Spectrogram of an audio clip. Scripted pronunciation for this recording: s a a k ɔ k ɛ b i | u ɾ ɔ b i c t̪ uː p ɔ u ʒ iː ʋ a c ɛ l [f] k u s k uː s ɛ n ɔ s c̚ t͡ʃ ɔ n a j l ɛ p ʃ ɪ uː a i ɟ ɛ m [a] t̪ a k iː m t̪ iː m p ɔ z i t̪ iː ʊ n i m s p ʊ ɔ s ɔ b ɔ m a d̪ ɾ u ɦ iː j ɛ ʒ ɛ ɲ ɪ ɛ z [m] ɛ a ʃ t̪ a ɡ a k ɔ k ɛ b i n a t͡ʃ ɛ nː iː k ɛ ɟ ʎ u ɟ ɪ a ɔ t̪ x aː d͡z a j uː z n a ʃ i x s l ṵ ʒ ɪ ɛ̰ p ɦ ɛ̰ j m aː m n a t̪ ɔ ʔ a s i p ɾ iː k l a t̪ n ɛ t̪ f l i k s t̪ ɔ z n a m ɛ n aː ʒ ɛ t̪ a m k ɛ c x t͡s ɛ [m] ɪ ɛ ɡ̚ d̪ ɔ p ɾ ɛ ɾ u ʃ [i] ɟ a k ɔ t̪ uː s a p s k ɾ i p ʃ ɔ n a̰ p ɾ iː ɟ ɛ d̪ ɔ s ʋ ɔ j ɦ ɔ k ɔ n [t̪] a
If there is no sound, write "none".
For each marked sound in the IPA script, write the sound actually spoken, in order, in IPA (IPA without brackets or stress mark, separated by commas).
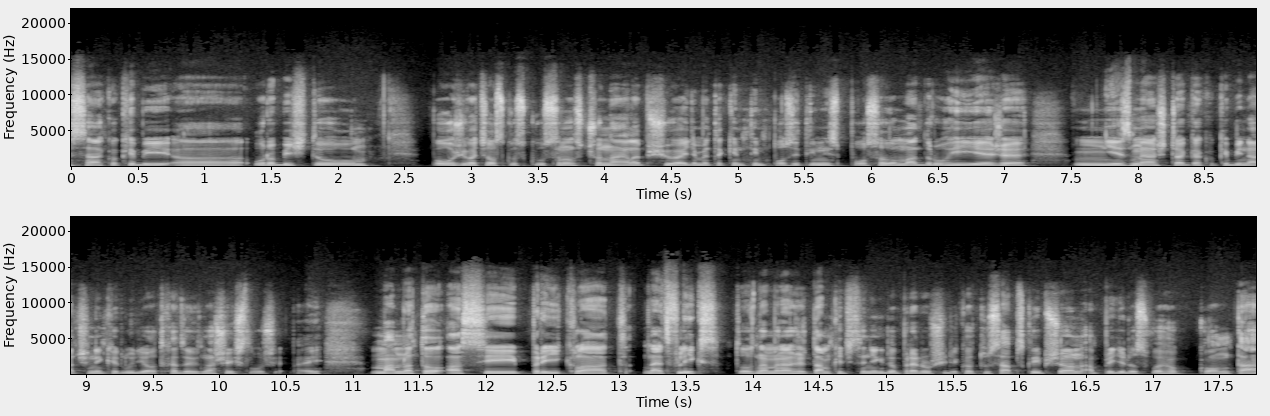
s, ɛ, m, ɲ, i, t̪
